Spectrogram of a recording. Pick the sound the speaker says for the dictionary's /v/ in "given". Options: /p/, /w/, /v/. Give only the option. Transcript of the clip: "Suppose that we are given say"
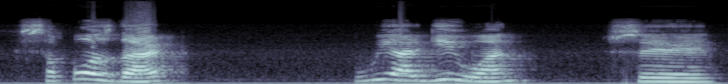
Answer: /w/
